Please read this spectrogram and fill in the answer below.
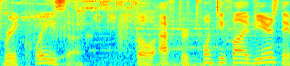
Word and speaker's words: Rayquaza: that was correct was the way I pronounced Rayquaza. A lot of people were apparently pronounced as Rayquaza. Nuh-uh. That doesn't make sense. It sounds disgusting. It's Rayquaza.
